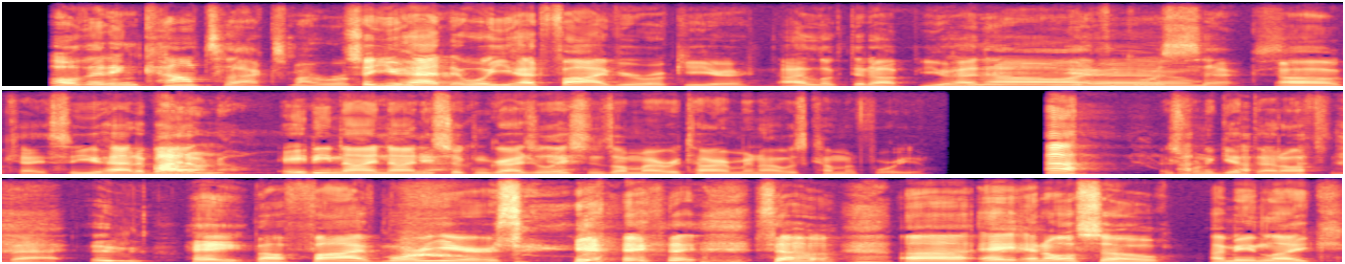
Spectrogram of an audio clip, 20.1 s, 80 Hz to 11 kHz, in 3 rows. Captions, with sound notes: - Oh, they didn't count sacks my rookie year. - So you had, well, you had five your rookie year, I looked it up, you had-- - No, I think it was six. - Okay, so you had a-- - I don't know. - '89, '90, so congratulations on my retirement, I was coming for you. (Howie laughs) I just want to get that off the bat. - Hey. - About five more years! (laughs) - So-- - Hey, and also, I mean,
